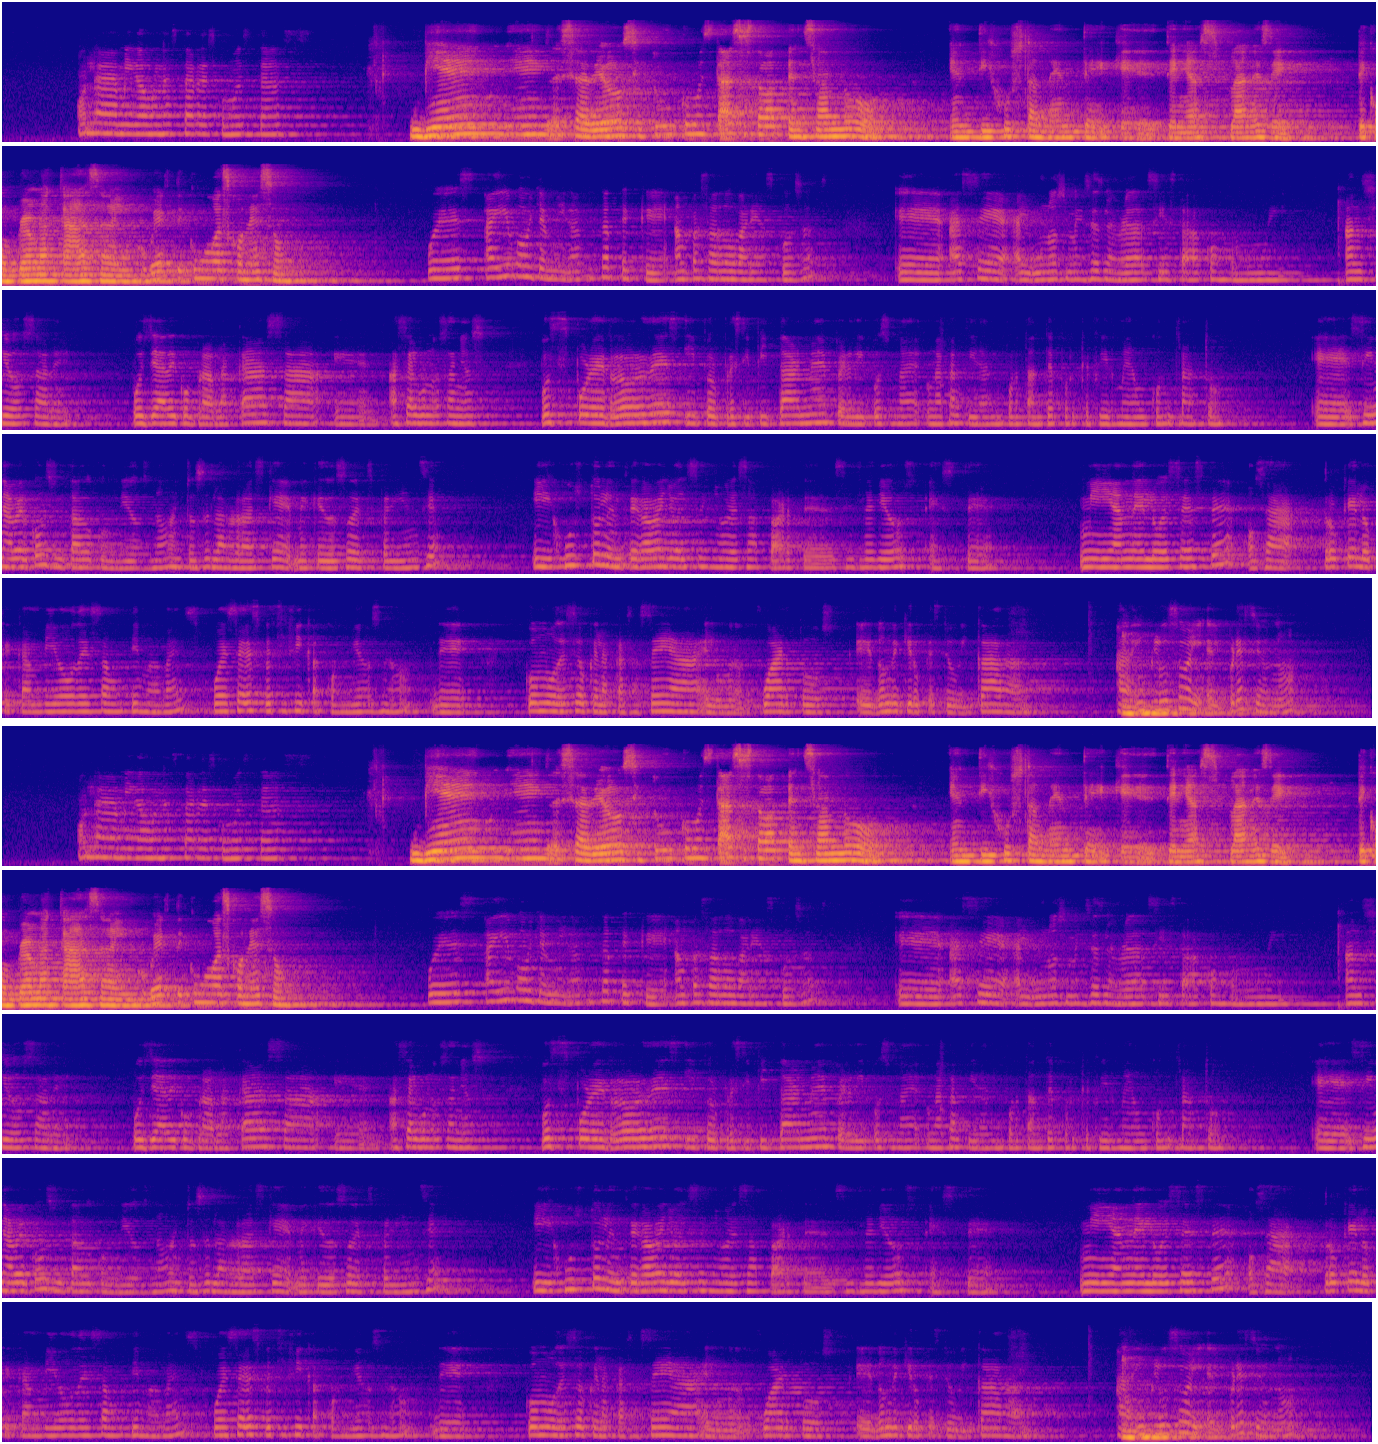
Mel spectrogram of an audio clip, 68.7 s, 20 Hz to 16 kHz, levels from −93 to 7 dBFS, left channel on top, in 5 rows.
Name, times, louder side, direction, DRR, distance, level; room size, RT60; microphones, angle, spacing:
voice 1, 0.8-2.9 18.0-21.9 22.7-26.7 27.2-28.2 28.8-32.3 32.9-39.8 40.6-45.7 46.5-51.2 52.0-59.6 60.2-65.3 66.1-68.0, left 1 dB, 30° left, 7 dB, 0.6 m, -33 dB
voice 2, 4.1-8.8 9.5-12.9 13.6-16.6 66.2-66.7, equal, 10° right, 6 dB, 0.8 m, -21 dB
13.0 x 9.3 x 8.9 m, 2.7 s
head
